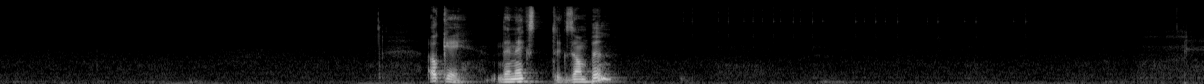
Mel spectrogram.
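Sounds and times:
low room hiss: 0:00.0 - 0:12.0
computer keyboard typing: 0:06.8 - 0:10.4.

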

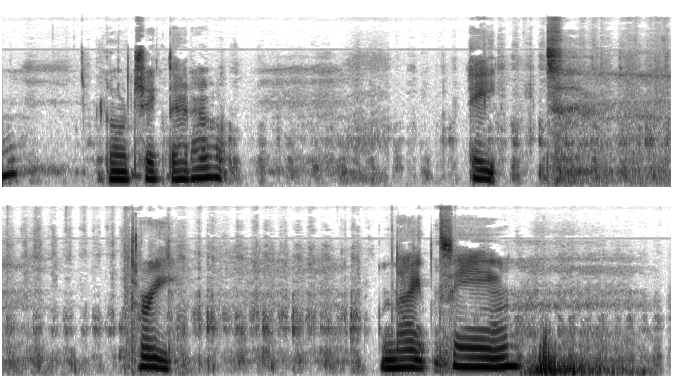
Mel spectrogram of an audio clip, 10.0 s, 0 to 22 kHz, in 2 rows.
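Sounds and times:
coin scraping scratch card: 0:03.3 - 0:08.2.

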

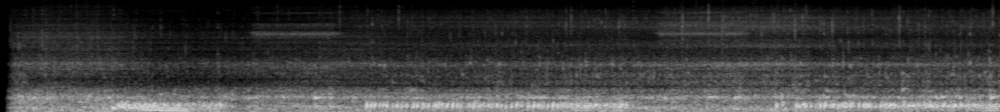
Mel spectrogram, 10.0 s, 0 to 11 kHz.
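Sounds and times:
bubbling of exhaled air underwater: 0:00.1 - 0:10.0
thin hiss of inhale: 0:02.5 - 0:03.6, 0:06.6 - 0:08.0.

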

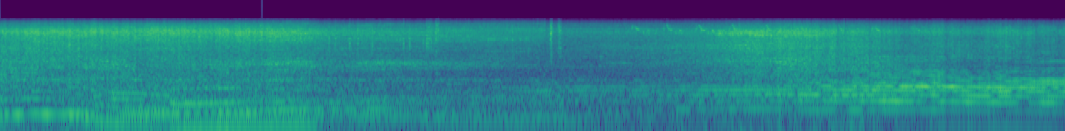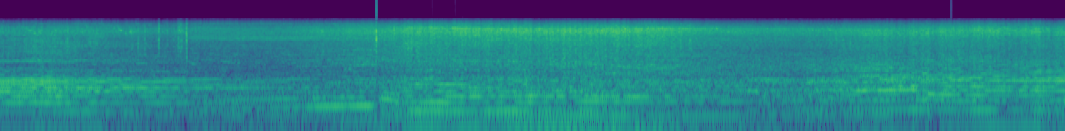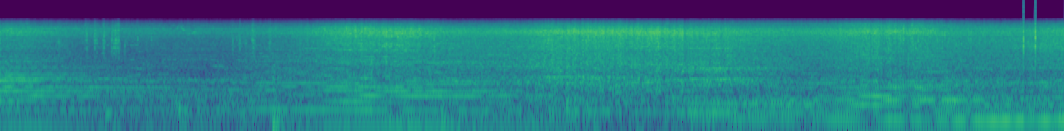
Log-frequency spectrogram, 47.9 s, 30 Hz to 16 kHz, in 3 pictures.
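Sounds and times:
passing motor vehicle engines: 0:00.0 - 0:47.9.

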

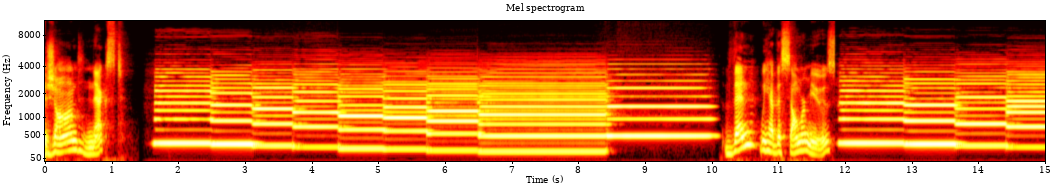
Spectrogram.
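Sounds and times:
clarinet playing descending scale: 0:01.6 - 0:10.2, 0:11.9 - 0:15.0.

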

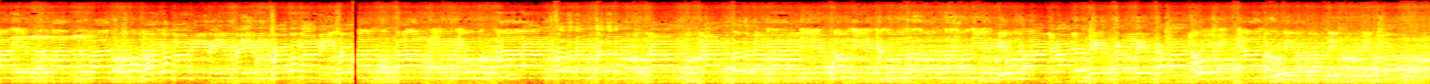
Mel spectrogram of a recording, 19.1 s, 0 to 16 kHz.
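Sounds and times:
melodic devotional chanting: 0:00.0 - 0:19.0.

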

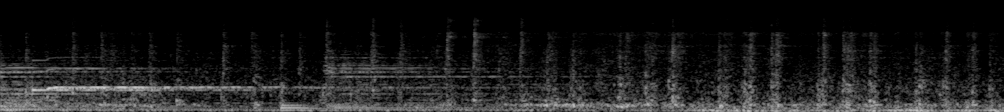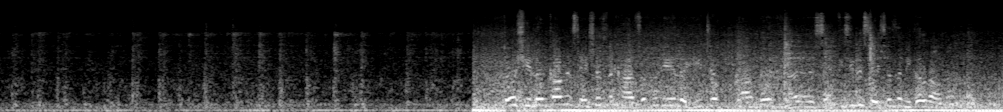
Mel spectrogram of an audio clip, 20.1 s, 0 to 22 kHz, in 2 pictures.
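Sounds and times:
wheel clicks over rails: 0:00.0 - 0:19.9
train rumble: 0:00.0 - 0:20.0.

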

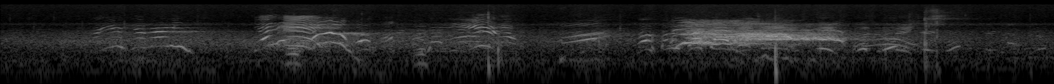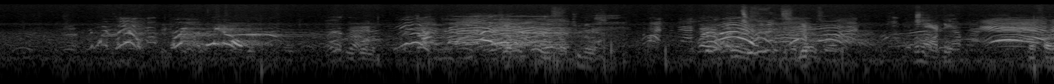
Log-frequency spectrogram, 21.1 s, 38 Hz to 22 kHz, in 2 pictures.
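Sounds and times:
voices shouting and calling: 0:00.8 - 0:21.0.

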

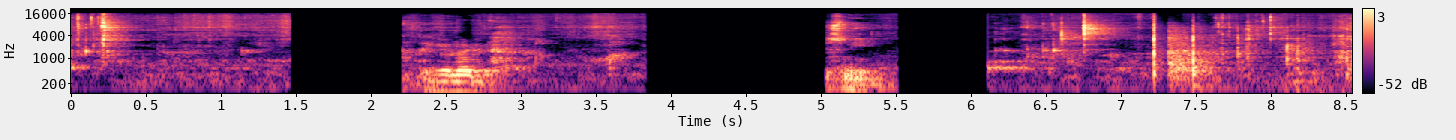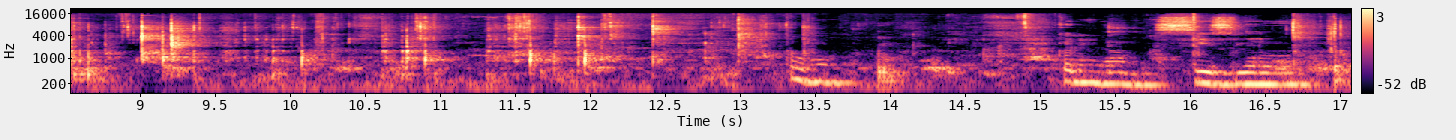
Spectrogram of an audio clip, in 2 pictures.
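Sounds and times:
spoon scraping plates: 0:06.2 - 0:15.2.

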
